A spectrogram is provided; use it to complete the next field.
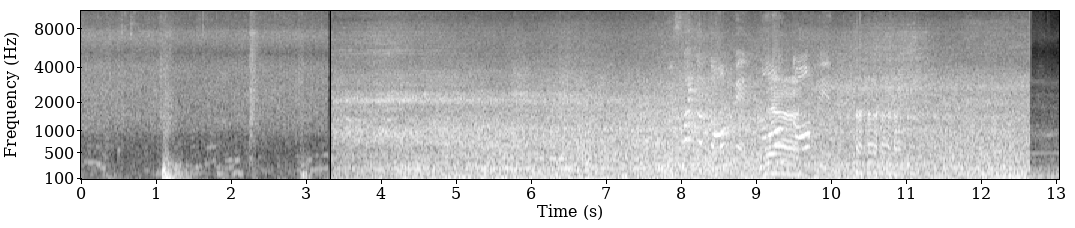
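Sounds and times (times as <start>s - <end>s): train noise: 0.0s - 13.0s.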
